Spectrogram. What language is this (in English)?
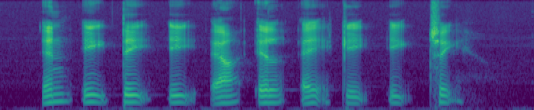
Danish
